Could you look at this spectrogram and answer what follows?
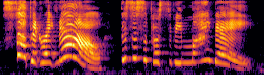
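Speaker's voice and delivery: loud, high exasperated shout; yelling. Acted. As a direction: yell it out in frustration. Bride snaps at her mother.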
